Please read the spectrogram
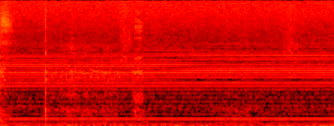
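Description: Faint steady electrical hum: one low tone with a cluster of steady higher overtones, and a faint click about half a second in.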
